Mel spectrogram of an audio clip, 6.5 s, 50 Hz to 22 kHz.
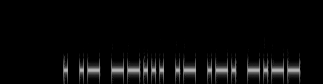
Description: Morse code, heard as a keyed tone, about 15 wpm, 700 Hz. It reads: EA7ARY
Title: DXCC-100 Call Signs - 6 Characters - Repeated 3x - 15wpm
